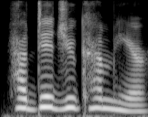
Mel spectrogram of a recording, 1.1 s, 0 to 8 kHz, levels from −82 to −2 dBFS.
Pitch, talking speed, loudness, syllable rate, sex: 215 Hz, 270 wpm, -17 LUFS, 6.9 syllables/s, female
